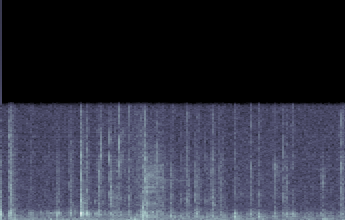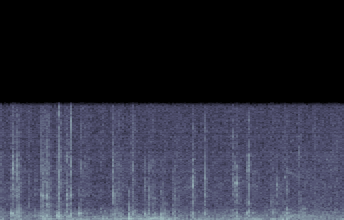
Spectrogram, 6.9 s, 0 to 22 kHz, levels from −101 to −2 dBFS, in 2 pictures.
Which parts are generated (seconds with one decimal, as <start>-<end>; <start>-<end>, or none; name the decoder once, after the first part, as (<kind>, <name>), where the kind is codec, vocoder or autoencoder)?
0.0-1.6 (vocoder, BigVGAN v2); 3.0-6.9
